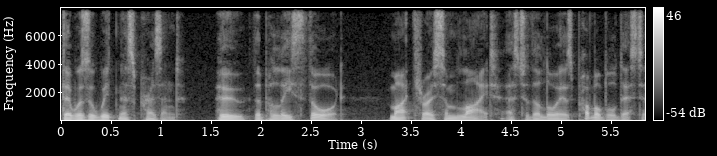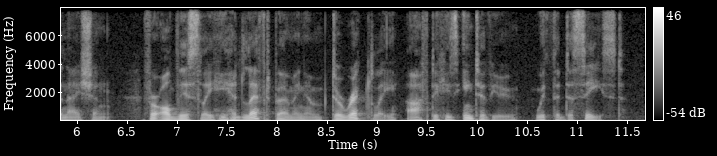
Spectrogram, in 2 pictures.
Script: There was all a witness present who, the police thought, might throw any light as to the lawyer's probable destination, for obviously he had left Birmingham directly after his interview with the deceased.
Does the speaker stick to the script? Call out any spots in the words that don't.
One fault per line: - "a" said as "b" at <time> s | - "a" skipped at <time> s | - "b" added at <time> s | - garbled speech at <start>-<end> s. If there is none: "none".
- "all" skipped at 0.3 s
- "any" said as "some" at 3.7 s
